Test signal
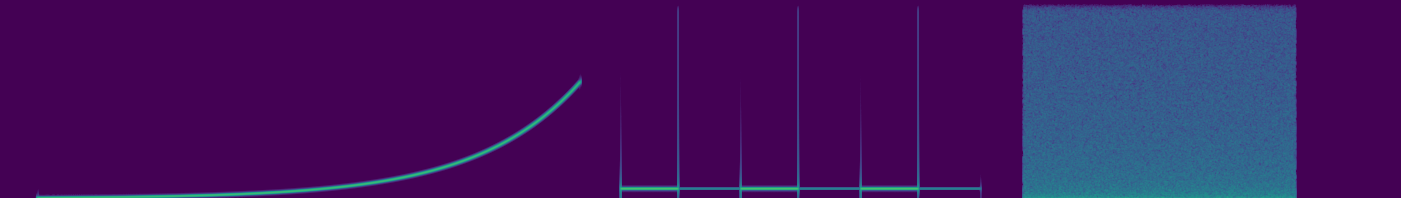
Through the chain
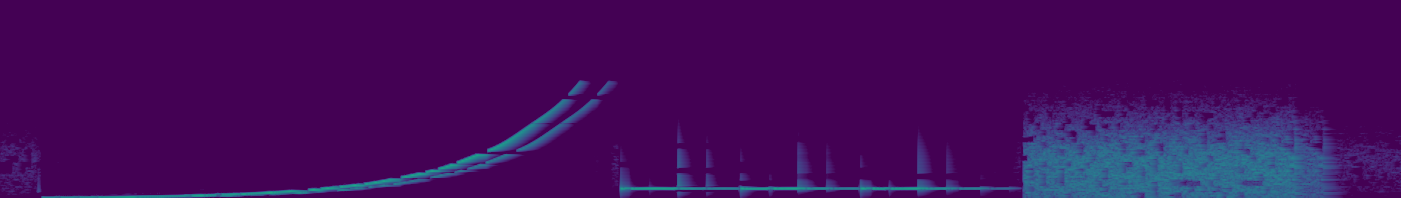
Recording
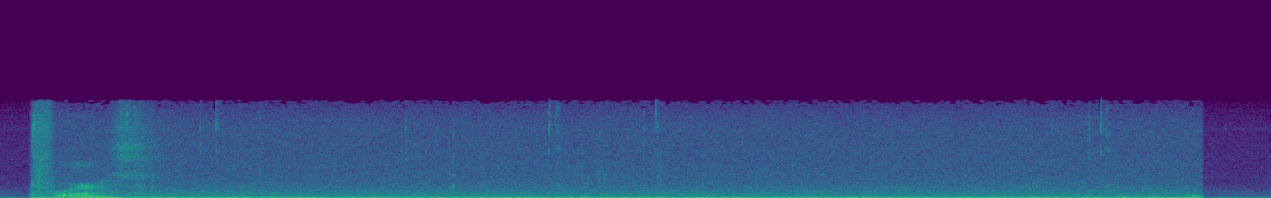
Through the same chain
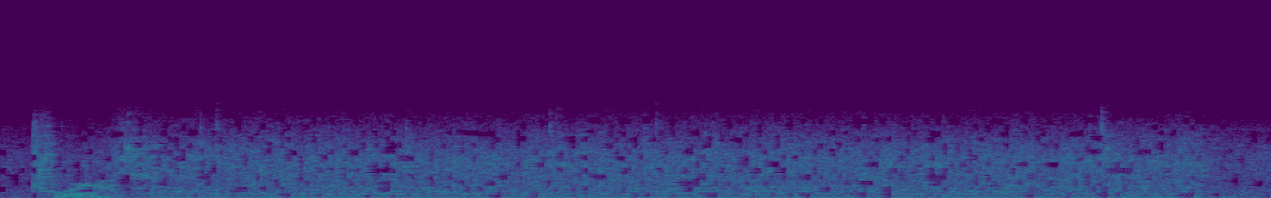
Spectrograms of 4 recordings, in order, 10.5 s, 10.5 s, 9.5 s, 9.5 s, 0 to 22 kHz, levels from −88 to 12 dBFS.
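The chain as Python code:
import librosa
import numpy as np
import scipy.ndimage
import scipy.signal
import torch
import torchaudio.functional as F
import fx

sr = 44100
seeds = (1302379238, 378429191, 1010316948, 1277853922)

y = fx.spec_dropout(x, sr, seeds[0], share_pct=22)
y = scipy.signal.sosfilt(scipy.signal.butter(4, 5000.0, 'lowpass', fs=sr, output='sos'), y)
y = fx.tilt_eq(y, sr, slope=4.0)
y = fx.rider(y, sr, range_db=4, speed_s=0.5)
y = fx.wow_flutter(y, sr, seeds[1], rate_hz=2.1, depth_cents=19.0)
y = fx.comb_fb(y, sr, f0_hz=160.0, decay_s=0.22, harmonics='all', damping=0.1, mix_pct=100)
y = y + 10.0 ** (-18.0 / 20.0) * np.pad(y, (int(215 * sr / 1000.0), 0))[:len(y)]
y = fx.env_flatten(y, sr, amount_pct=50)
y = F.gain(torch.from_numpy(y), -5.5).numpy()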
